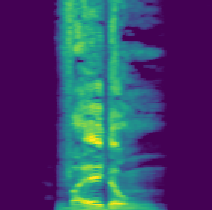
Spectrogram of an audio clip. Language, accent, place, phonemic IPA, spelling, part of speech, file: German, Germany, Berlin, /ˈvaldʊŋ/, Waldung, noun, De-Waldung.ogg
- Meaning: wood (woodland)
